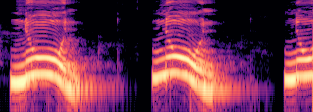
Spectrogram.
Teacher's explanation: നാവിന്റെ അറ്റം മേലെ മുൻപല്ലുകളുടെ മുരട് ഭാഗത്താണ് തട്ടുന്നത്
